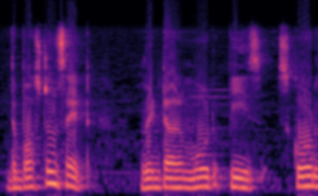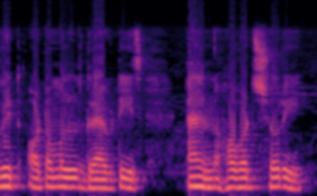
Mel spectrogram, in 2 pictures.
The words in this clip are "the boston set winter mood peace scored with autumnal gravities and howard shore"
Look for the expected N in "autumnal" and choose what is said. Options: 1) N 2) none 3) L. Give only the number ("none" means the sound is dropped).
2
